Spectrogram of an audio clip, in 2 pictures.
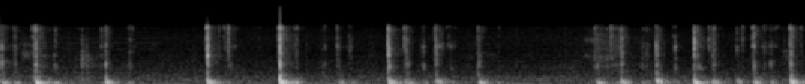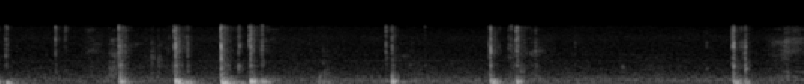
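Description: Typing on a computer keyboard: irregular keystrokes in short runs with brief pauses, busiest around the middle.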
